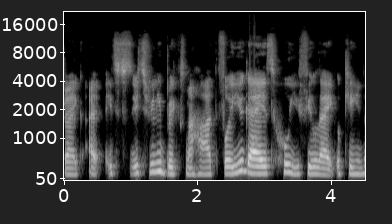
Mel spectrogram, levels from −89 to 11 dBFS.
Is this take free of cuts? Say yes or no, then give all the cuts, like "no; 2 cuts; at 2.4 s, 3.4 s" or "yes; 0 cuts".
yes; 0 cuts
